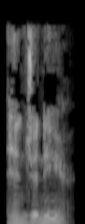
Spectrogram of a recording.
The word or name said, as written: engineer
